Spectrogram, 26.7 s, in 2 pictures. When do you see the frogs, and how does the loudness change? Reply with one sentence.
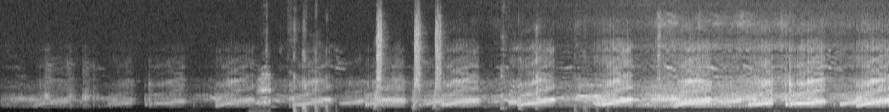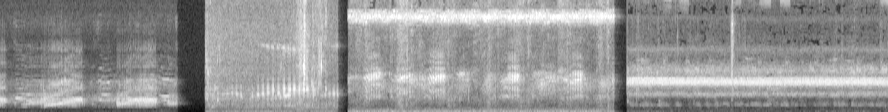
The frogs can be heard from 0.0 to 26.6 s, getting louder.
